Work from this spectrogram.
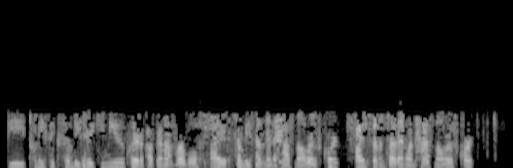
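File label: Sheriff Dispatch, Scanner audio recording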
